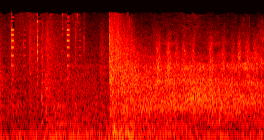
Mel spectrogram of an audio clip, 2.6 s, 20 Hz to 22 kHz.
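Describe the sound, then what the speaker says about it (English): A grenade bursting on a sectoid in XCOM 2, a sudden thudding blast about midway through that washes into a sustained roar over steady game background noise. "We hit the sectoid with the grenade."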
